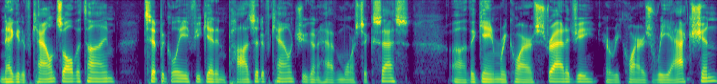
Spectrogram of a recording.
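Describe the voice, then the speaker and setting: With an ordinary speaking voice, a man talks at a moderate pace and fairly low pitch, keeping a fairly even intonation in a dry, close sound with no echo on a very clean recording with a silent background. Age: 50s. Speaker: sports radio podcast host. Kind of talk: casual sports talk monologue. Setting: studio. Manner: casual with frequent filler words.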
